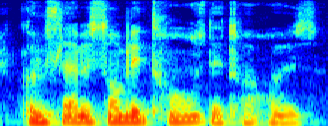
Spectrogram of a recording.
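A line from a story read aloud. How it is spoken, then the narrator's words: Young woman murmuring. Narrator (French): murmura la jeune femme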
